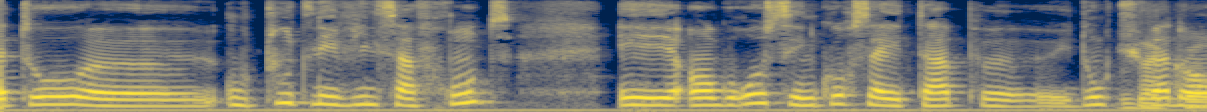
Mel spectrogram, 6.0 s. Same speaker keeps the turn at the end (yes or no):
no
